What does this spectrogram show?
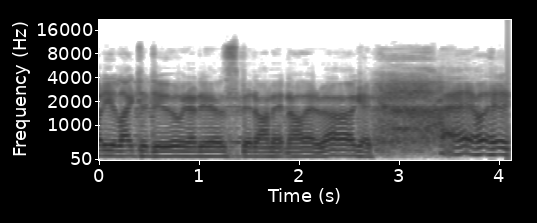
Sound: crowd laughing

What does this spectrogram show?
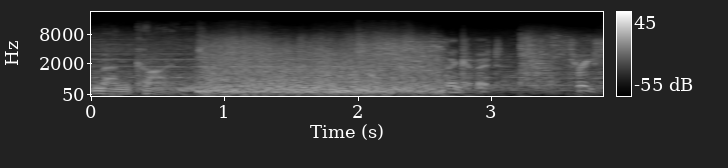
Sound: explosions

